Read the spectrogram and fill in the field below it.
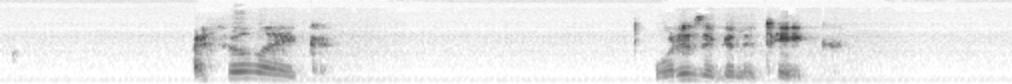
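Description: A woman speaks calmly into a microphone, in short phrases.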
